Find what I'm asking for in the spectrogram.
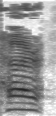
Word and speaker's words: Hur: Aaron and Hur. Hur sounds like you're talking about her.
